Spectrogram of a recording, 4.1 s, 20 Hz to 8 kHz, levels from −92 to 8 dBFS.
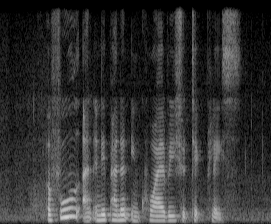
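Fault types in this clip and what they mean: No faults can be heard anywhere in this speech recording. There is nothing to list for it.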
